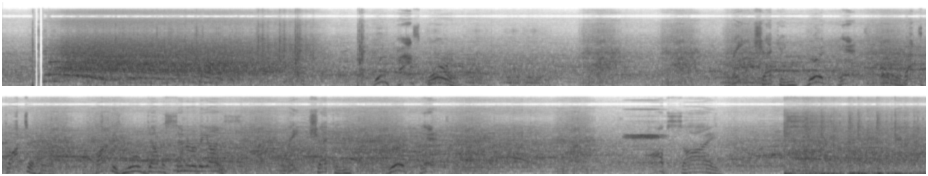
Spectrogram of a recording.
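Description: A crowd roars loudly.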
